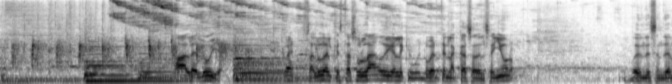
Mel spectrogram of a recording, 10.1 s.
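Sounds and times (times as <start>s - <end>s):
audience applauding: 0.0s - 7.5s
organ or keyboard chords: 0.0s - 8.2s
speech: 2.6s - 3.4s, 4.2s - 7.9s, 9.5s - 10.0s.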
